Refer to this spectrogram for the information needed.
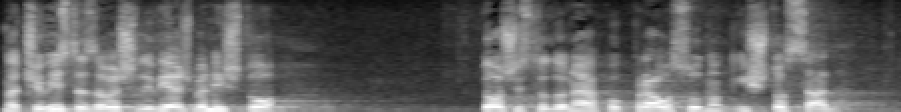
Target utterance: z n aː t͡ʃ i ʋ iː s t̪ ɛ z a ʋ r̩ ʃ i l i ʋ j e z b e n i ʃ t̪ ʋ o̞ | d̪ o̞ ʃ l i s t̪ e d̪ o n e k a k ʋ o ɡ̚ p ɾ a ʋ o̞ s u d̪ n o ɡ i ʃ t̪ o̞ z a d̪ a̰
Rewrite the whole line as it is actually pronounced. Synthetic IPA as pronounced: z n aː t͡ʃ i ʋ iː s t̪ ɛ z a ʋ r̩ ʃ i l i ʋ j e ʒ b e n i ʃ t̪ ʋ o̞ | d̪ o̞ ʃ l i s t̪ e d̪ o n e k a k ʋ o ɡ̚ p ɾ a ʋ o̞ s u d̪ n o ɡ i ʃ t̪ o̞ s a d̪ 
